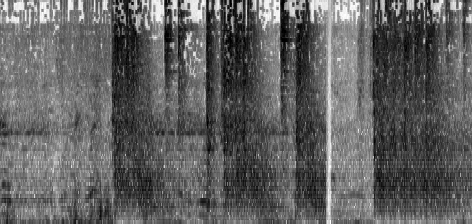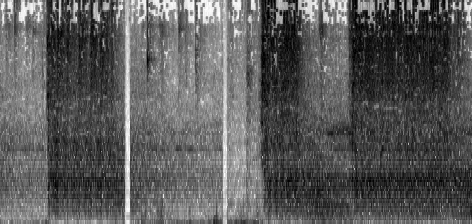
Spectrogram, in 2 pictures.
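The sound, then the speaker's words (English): Machine guns firing in loud, sustained bursts of rapid automatic fire, with short pauses between bursts, continuing through the whole stretch. “Well, it hasn't all been bad news. I got to shoot machine guns.”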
